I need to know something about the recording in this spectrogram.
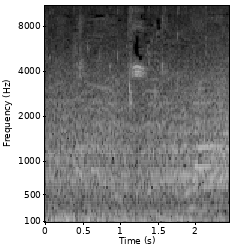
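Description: Steady arena crowd noise with a basketball bouncing on the hardwood court during live play, and a short high squeak about a second in.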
